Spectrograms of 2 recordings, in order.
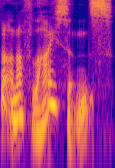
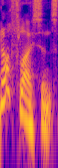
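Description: First: The stress falls on the word licence. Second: The stress falls on the word off. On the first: The speaker calls it wrong. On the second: The speaker calls it right. "It's the stress on the off rather than on-licence most people go with"

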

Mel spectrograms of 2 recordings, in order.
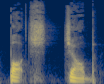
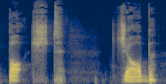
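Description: First: The past-tense ending on 'botched' is dropped. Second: The past-tense ending on 'botched' is pronounced. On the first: "but it sounds like botched job" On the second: "I think it's actually botched job"

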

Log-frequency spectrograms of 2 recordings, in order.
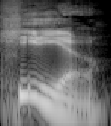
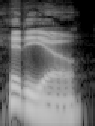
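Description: First: The first vowel is a long E sound. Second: The first vowel is a short I sound. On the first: The speaker calls it right. "The I is always pronounced with a long E sound" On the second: The speaker calls it wrong. "There is no short I sound in Japanese"

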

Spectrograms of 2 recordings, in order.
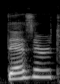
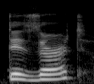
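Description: First: The stress is on the first syllable. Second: The stress is on the second syllable. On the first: It means a dry, barren land. "استرس روی سیلاب اوله" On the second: It means a sweet course after a meal. "استرس روی سیلاب دومه"

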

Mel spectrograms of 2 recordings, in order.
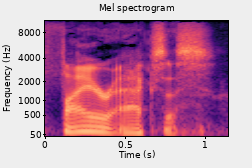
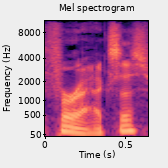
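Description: First: The first syllable sounds like 'fire'. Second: The first syllable sounds like 'for'. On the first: "Somebody told me it's Fire Axis" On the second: "you guys say for Axis"

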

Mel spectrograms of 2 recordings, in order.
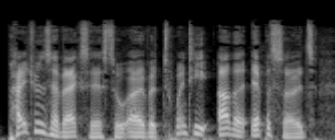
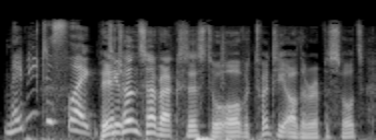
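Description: First: It is read in a South African accent. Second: It is read in an Irish accent. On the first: "That's the worst fucking South African accent" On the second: "I'll do it in Irish now"

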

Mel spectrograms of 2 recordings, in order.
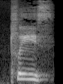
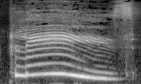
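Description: First: It is said flatly, without enthusiasm. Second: It is said with more passion and energy.

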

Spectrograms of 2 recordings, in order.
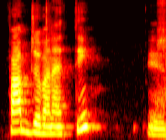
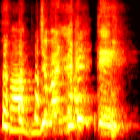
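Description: First: The name is said in a calm, normal way. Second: The name is said angrily, like an Italian.

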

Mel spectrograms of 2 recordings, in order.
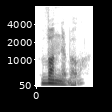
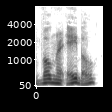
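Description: First: The vowel before the b is almost silent. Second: The vowel before the b is fully pronounced. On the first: The speaker calls it right. "The A is almost silent" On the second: The speaker calls it wrong. "we don't say vulnerable"

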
